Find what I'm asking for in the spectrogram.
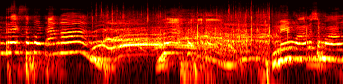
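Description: Loud cheering and whooping from a crowd watching a Balinese bondres comedy drama, sustained raised voices mixing with some clapping and general crowd din.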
